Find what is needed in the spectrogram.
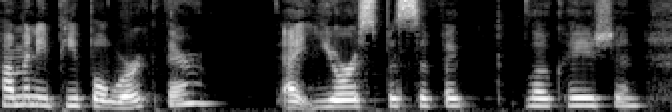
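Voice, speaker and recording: Her tone dark and mellow, a woman with a fairly high pitch talks at a fairly quick pace with lively intonation on a very clean recording over a silent background. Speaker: college instructor. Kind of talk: lecture. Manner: fast.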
